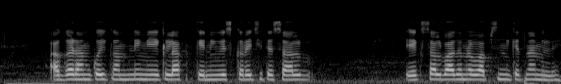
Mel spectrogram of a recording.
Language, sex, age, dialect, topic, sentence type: Magahi, female, 31-35, Western, banking, question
